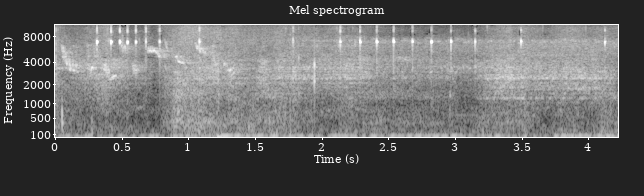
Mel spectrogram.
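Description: Birds chirping and calling outdoors, with two quick runs of high-pitched ticks, over a steady low rumble.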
